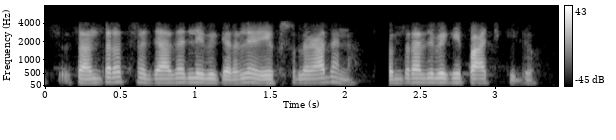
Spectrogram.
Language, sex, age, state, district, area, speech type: Maithili, male, 18-30, Bihar, Purnia, rural, conversation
